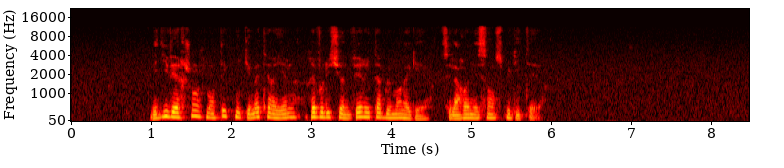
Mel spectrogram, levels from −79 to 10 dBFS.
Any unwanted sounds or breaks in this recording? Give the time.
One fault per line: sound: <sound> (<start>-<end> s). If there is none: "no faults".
no faults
